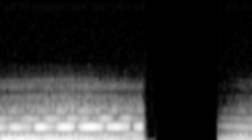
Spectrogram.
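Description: The Snow Angel boss battle music from the video game Omori plays alone as soft sustained tonal lines over a low bed, cutting out abruptly to a second of silence before resuming.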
